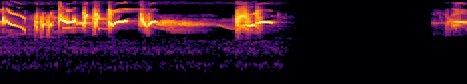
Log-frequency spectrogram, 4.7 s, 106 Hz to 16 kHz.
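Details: Eurasian siskins, many in a garden on 19 March: a burst of quick twittering notes and drawn-out, slightly wheezy whistles, ending in silence before a faint whistled note returns at the close.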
